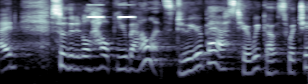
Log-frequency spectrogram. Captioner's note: timer beeps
